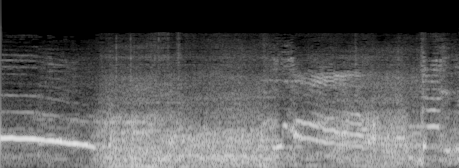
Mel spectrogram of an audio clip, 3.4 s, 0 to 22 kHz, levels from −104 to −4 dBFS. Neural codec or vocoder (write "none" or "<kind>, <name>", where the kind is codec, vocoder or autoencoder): codec, SNAC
